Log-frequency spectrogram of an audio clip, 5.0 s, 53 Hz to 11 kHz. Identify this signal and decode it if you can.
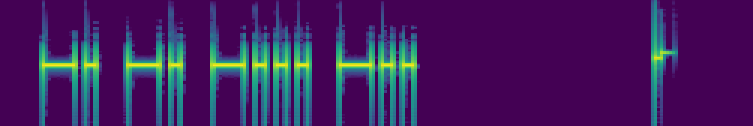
Morse code, heard as a keyed tone, about 17 wpm, 700 Hz. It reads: NNBD
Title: All Cut Numbers - 4-Digit 17wpm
